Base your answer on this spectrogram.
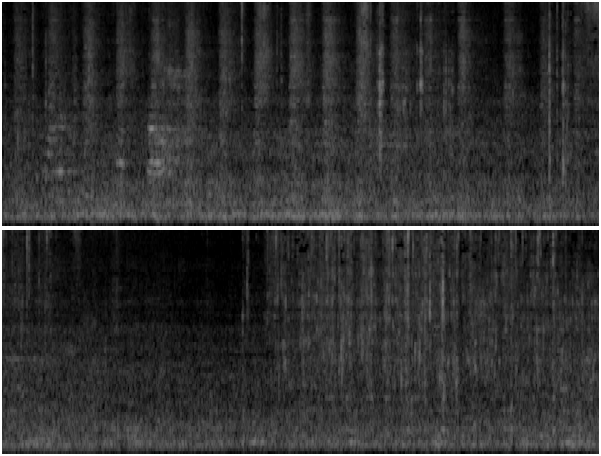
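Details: Steady trickle and pouring of liquid indoors, with dripping and a murmur of speech; no animal voice.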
